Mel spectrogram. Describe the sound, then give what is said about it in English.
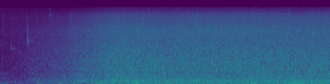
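Washing machine wastewater scooped with a jug and poured through a filter: a few faint taps, then a loud, steady rushing splash builds and holds to the end. “And then I'm scooping it up in a jug and pouring it through this filter.”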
